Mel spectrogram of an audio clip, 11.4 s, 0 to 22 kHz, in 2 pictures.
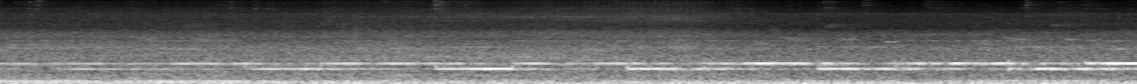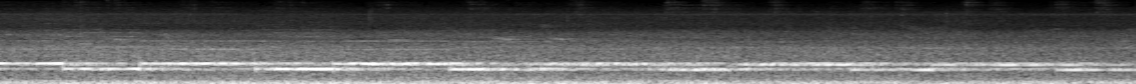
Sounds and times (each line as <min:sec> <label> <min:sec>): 0:00.0 Traffic Sound 0:04.1
0:00.0 MRT train passes 0:11.3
